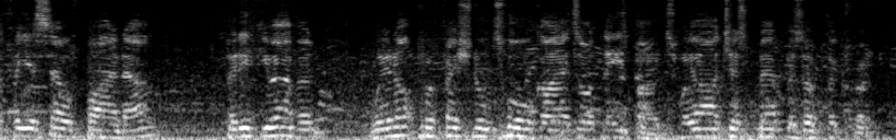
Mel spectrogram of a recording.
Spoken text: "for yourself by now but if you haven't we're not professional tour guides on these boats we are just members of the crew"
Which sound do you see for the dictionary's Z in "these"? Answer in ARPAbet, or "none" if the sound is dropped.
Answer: Z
